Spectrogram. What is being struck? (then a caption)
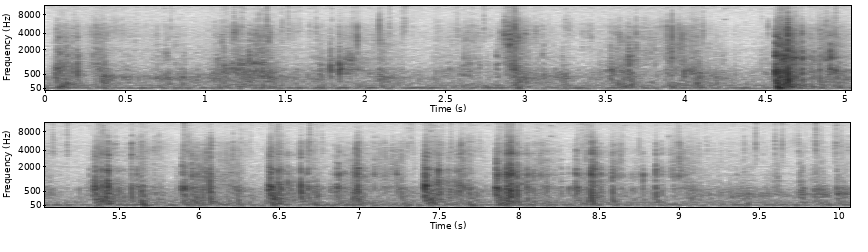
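Soft silicone spiky puffer toy. Fingertips and long nails rub and scratch the many flexible spikes of a hand-sized, hollow, blue soft silicone/rubber fuzzy puffer toy and squeeze it. The result is a steady run of soft crinkly scratching and crackly patters, broken by sharper snapping clicks, the loudest near the middle of the clip.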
